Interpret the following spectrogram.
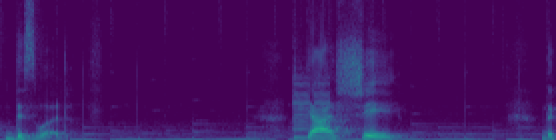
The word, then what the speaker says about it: cache: Cache. The correct pronunciation is cache.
